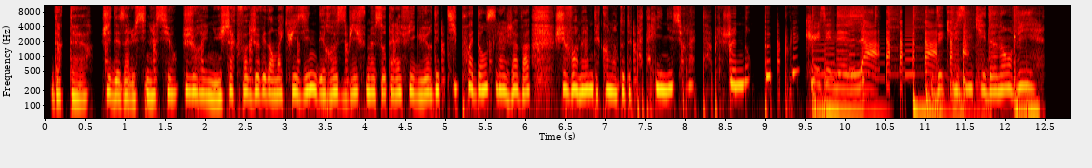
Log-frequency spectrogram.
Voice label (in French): pub radio; Cuisinella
